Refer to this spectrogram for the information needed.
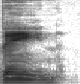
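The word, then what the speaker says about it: Biehn: Michael Bean. Bean is that how do you say his name? Michael Bean. Michael, I call him Michael Bain, but Bane.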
